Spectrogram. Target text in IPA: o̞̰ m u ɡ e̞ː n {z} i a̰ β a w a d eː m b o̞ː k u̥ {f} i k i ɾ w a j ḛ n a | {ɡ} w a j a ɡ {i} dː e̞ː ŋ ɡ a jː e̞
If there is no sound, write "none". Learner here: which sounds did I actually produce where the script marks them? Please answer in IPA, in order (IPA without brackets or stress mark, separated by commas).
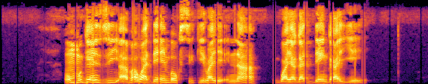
z, s, ɡ, a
